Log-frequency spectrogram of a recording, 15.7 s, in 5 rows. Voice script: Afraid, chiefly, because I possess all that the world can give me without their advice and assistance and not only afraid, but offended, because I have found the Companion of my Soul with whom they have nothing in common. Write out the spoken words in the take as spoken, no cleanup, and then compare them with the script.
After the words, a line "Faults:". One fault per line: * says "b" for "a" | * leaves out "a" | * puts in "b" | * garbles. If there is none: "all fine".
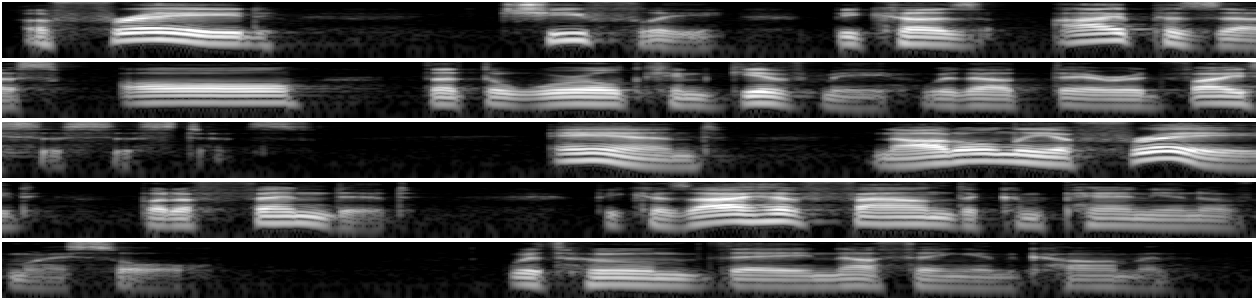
Afraid, chiefly, because I possess all that the world can give me without their advice assistance and not only afraid, but offended, because I have found the Companion of my Soul with whom they nothing in common.
Faults:
* leaves out "and"
* leaves out "have"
